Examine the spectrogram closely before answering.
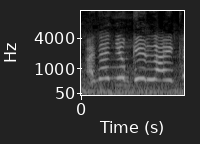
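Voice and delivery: high squeaky voice from the back of the throat; Mickey Mouse voice. Shown as a demonstration. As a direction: explain it in the Mickey voice. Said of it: "You have to put it".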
